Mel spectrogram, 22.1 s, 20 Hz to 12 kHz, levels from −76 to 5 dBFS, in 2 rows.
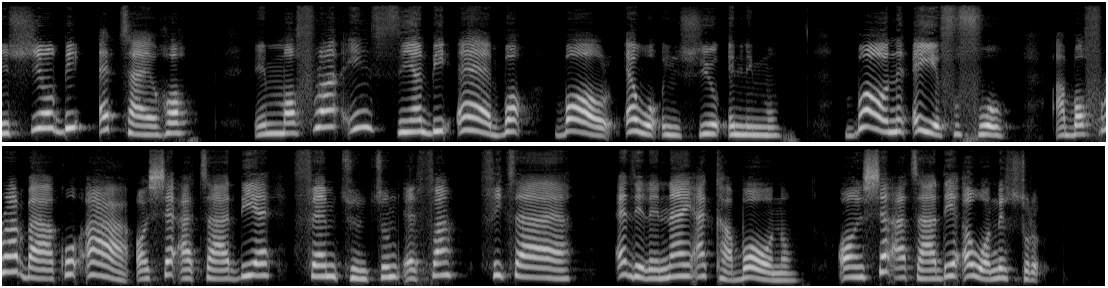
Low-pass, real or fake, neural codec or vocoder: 10.8 kHz; fake; codec, 16 kHz in and 24 kHz out, 0.9 kbps, LongCat-Audio-Codec, fine tuned four codebook decoder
